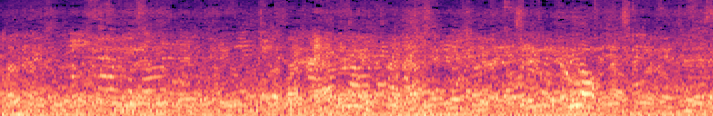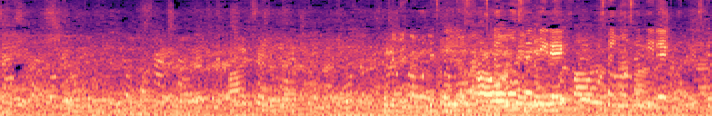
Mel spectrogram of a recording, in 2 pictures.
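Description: A crowd of men and women talk over one another nearby.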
